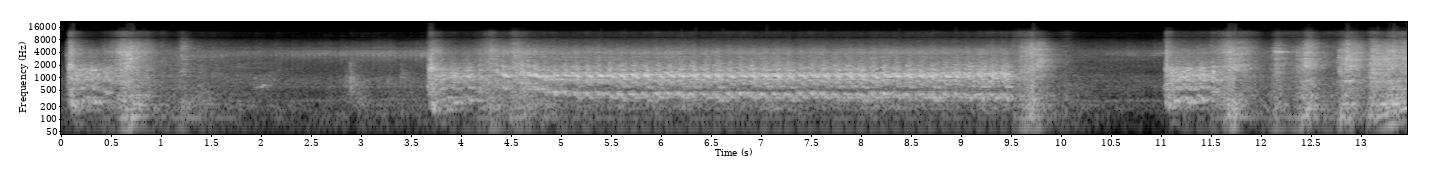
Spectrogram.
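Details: 1963 Ford Falcon ute firing up for its first run after a weekend of work to get it running. It cranks, catches quickly and settles into a steady, even idle with no misses or knocks.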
